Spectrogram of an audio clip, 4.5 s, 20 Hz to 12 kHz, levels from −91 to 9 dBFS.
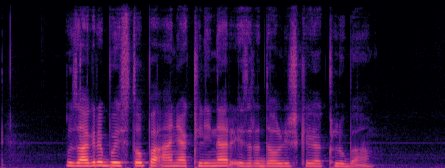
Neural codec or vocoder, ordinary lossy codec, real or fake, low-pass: none; none; real; none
